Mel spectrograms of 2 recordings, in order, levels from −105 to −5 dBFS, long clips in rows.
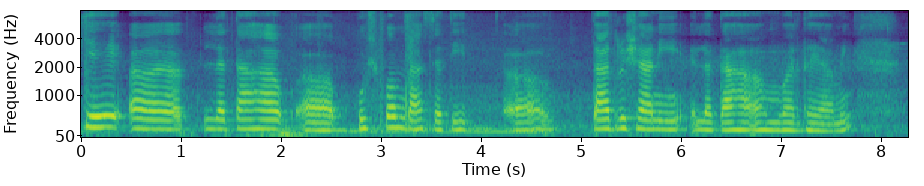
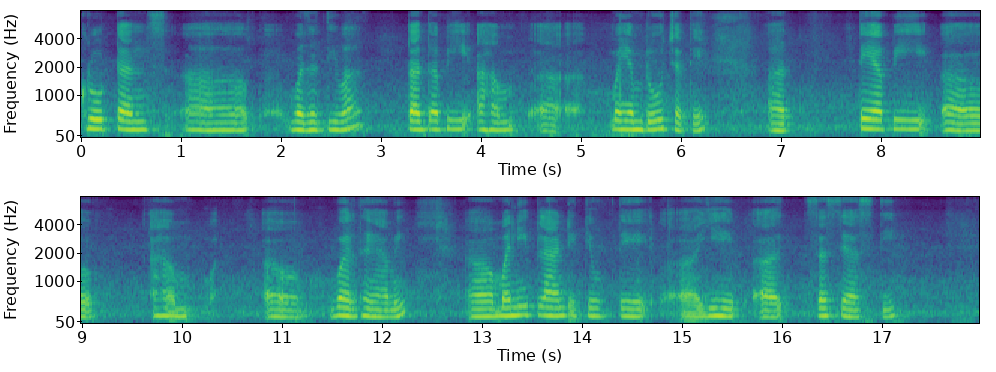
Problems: background sounds at intervals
